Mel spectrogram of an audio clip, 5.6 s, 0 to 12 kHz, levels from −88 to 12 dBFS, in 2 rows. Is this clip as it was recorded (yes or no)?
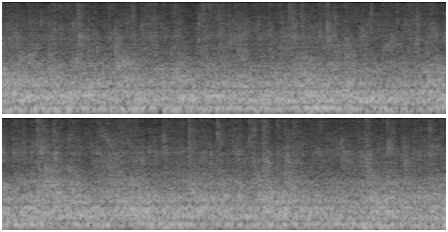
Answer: yes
